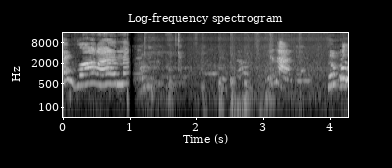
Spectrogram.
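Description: Young children's high-pitched voices: a child calls out for about the first second, then it is quieter, with another short call a little after three seconds in.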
